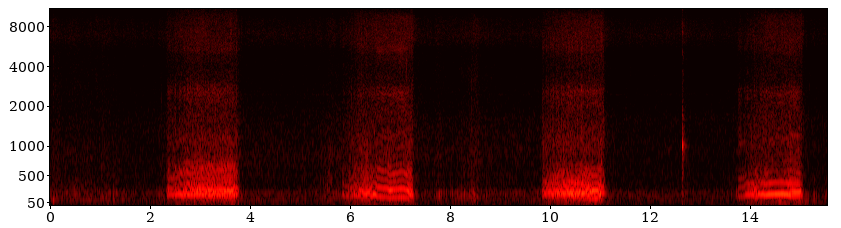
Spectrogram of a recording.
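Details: Sleeping adult female Shih Tzu mother snoring heavily, four buzzy, rasping breaths each lasting over a second and recurring about every four seconds, with a single sharp click near the end.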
